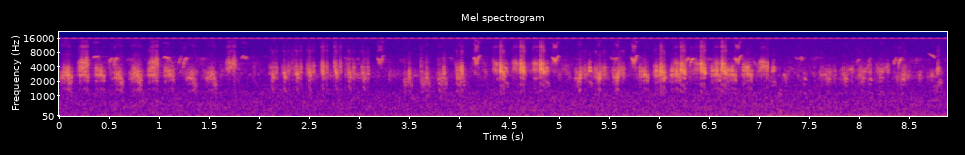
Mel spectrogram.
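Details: Breeding Oriental reed warbler in the early-summer reed beds of Eulsukdo, a Nakdong estuary wetland in Korea, delivering a long, raucous song of scratchy, repeated chirps in rapid pulses, rising and falling in loudness with brief dips.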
